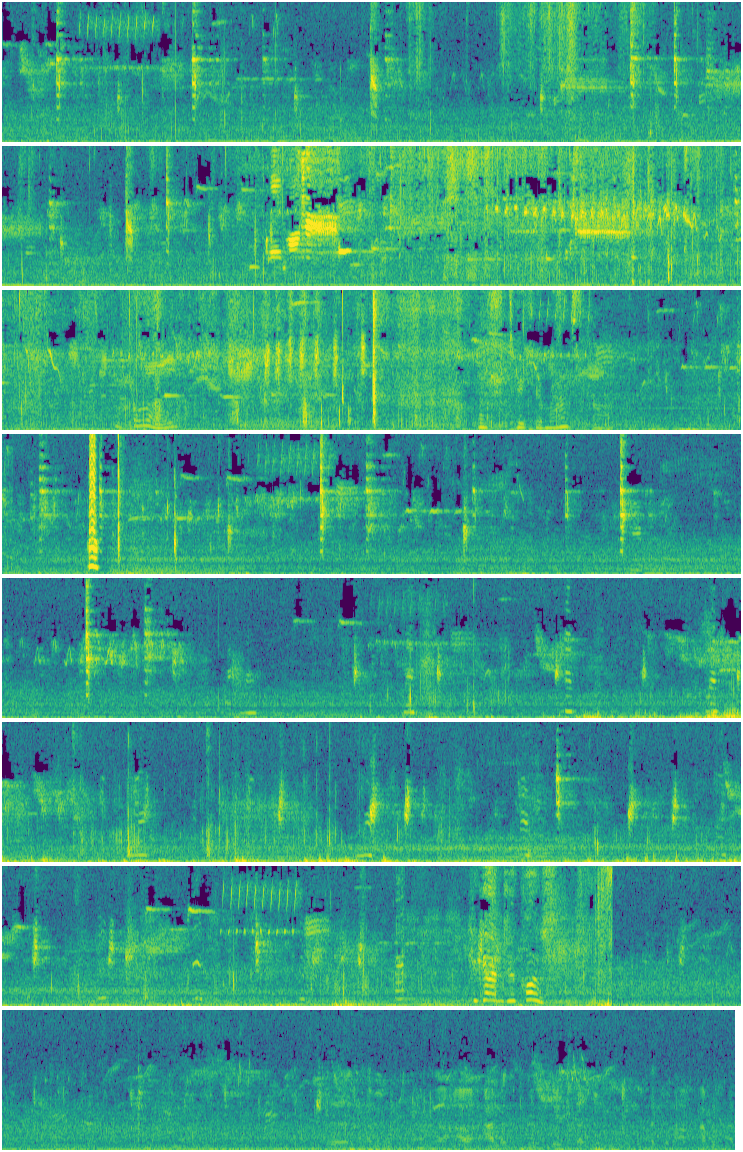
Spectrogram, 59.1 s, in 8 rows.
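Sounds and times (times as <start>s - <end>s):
steady low rumble: 0.0s - 49.2s
small birds chirping: 0.0s - 59.0s
birds giving sharp chip calls: 8.6s - 21.2s, 22.6s - 23.5s.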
